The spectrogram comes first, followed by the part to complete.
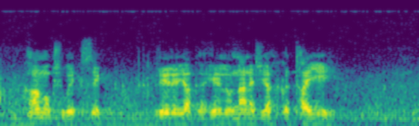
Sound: speaking in foreign language

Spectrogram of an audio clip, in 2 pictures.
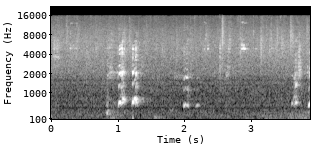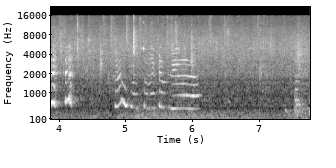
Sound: laughs

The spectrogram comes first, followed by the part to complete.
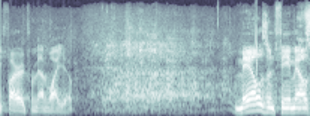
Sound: audience laughing

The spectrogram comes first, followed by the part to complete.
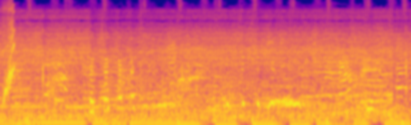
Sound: laughter

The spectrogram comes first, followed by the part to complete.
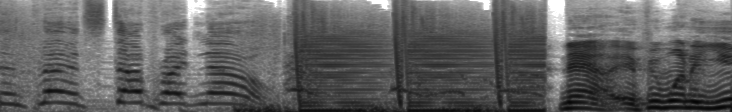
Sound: shooting sounds

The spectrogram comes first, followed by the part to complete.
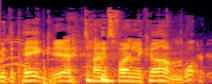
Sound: laughs

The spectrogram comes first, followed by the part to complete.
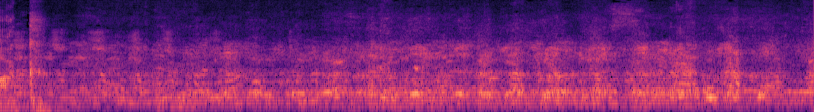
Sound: audience laughing

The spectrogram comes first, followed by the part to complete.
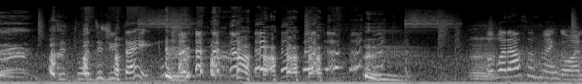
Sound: laughs

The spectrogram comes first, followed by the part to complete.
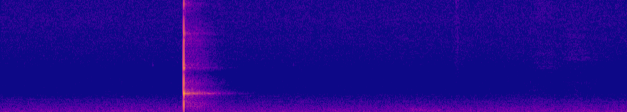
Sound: Mooji clacks the sticks

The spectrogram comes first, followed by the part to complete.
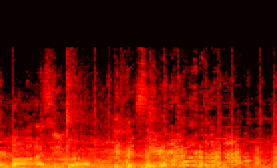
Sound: laughing

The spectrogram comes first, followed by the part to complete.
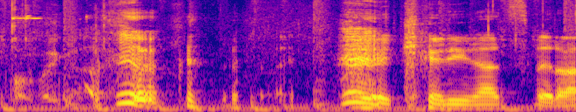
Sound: Pearl laughing

